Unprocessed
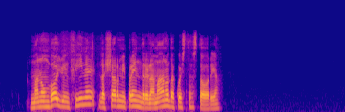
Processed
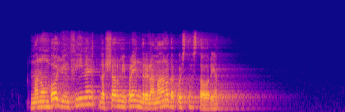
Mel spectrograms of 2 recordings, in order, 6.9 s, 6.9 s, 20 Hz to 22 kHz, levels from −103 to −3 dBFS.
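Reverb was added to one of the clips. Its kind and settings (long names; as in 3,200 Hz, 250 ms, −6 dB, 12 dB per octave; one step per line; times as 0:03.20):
feedback delay network reverb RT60 1.7 s, low-frequency decay 1.1×, high-frequency decay 0.65×, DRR 10.5 dB
level +3.5 dB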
